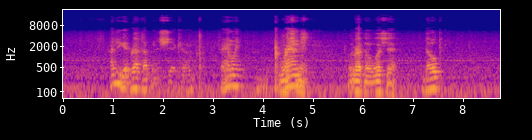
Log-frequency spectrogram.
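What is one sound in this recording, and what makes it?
A man speaks calmly in short bursts nearby.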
